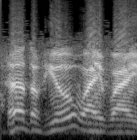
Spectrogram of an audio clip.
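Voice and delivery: startled count in a put-on European accent; fake European accent. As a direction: keep the phony European accent while rattled. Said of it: "forget your accent".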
